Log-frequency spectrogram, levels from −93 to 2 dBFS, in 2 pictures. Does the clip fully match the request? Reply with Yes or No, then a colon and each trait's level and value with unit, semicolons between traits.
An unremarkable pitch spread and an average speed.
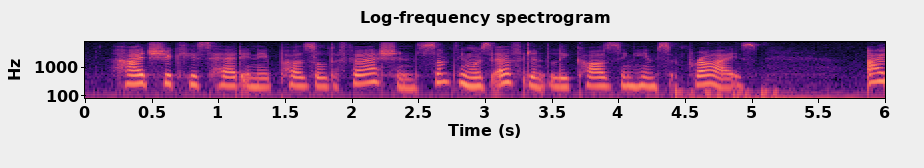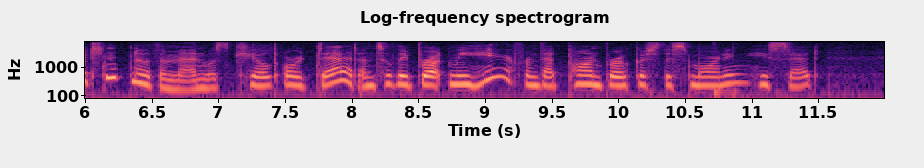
Yes: average, 3.1 semitones; average, 175 wpm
